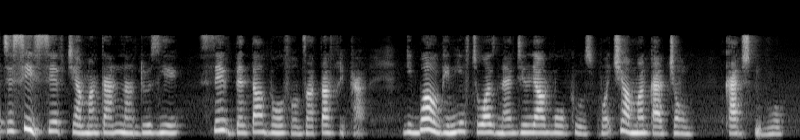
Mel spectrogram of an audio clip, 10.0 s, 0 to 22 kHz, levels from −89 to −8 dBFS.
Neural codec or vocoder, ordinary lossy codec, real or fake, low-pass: codec, 16 kHz, 0.5 kbps, FunCodec, trained on LibriTTS, 25 frames a second; none; fake; none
